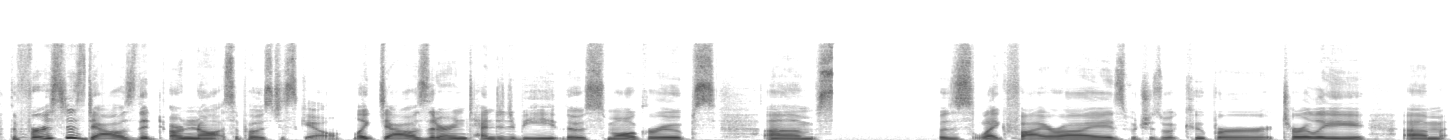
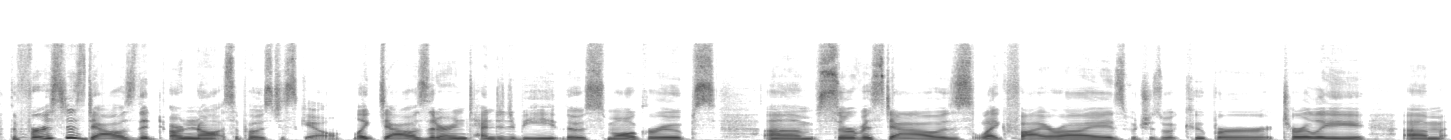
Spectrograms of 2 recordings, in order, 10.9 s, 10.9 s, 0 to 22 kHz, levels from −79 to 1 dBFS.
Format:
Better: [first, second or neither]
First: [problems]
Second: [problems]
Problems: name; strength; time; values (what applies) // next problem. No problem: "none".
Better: second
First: audio cutting out; at 6 s for 1 s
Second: none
